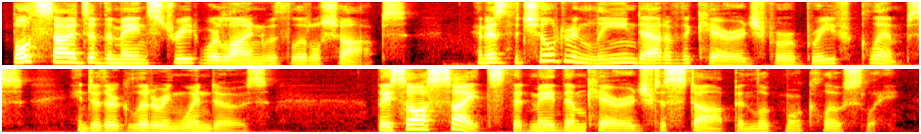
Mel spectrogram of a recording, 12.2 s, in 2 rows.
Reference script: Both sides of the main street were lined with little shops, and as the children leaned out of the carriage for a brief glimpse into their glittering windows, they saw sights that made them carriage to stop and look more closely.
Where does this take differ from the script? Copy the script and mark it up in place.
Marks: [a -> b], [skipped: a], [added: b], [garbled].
Both sides of the main street were lined with little shops, and as the children leaned out of the carriage for a brief glimpse into their glittering windows, they saw sights that made them carriage to stop and look more closely.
